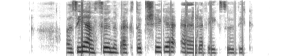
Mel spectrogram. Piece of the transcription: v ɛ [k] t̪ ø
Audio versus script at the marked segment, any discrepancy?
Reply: no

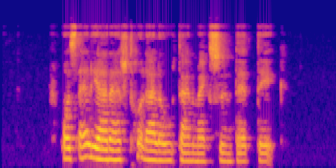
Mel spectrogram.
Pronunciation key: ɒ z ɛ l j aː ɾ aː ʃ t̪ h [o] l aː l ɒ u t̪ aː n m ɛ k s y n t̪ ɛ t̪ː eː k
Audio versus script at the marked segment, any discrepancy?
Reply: yes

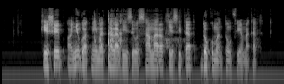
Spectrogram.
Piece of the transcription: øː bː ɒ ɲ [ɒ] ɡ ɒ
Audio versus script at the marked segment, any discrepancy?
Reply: yes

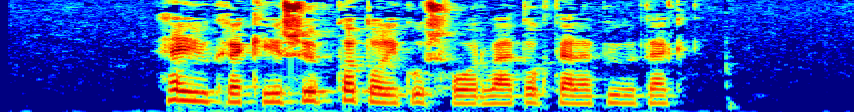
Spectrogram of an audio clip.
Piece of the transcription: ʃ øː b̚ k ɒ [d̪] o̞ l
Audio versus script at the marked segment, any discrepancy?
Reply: yes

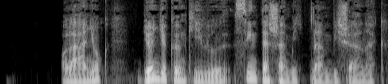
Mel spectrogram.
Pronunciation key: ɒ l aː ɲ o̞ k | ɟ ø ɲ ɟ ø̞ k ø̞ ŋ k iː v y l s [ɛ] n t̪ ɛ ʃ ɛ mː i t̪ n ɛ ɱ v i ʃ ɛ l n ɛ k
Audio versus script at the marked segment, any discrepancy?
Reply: yes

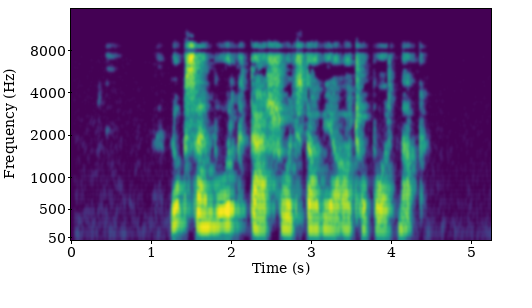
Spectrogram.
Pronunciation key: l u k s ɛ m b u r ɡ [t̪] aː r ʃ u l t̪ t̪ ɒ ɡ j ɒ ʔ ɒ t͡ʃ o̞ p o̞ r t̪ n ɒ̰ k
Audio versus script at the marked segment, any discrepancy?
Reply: no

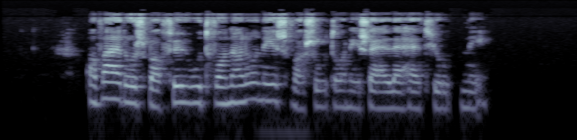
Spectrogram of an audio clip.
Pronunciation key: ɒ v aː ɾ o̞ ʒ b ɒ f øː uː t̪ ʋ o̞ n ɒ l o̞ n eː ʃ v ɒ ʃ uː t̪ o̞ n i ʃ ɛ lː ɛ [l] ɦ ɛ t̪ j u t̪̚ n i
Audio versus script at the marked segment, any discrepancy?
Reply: yes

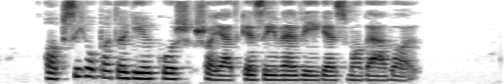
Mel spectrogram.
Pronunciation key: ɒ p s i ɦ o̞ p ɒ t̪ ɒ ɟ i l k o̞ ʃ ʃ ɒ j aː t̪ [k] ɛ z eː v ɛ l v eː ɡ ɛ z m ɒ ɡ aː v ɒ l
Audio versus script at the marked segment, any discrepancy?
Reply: no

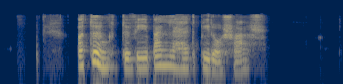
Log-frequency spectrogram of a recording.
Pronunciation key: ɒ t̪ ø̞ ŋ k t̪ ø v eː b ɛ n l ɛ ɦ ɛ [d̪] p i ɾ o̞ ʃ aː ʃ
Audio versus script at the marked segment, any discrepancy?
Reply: yes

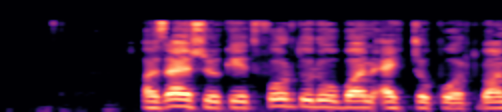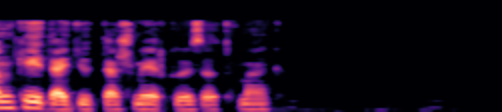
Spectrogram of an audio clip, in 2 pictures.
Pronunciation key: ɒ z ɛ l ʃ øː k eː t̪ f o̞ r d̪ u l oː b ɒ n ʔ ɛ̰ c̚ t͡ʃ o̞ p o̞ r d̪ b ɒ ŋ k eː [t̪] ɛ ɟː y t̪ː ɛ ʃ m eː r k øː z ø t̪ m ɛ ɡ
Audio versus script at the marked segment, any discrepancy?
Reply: no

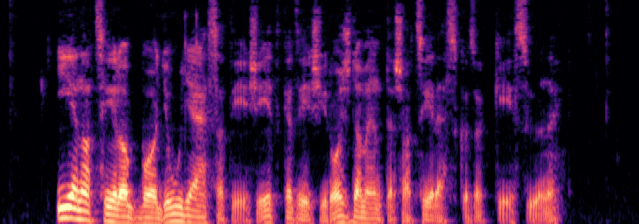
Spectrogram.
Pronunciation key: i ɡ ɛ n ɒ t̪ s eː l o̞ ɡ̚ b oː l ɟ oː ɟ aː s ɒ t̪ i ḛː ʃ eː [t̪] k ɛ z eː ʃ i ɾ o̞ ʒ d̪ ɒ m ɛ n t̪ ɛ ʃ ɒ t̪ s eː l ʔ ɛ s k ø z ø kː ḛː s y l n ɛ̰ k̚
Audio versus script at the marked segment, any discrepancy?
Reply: no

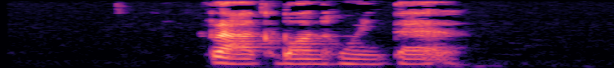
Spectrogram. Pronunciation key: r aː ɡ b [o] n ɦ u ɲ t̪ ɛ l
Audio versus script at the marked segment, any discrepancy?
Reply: yes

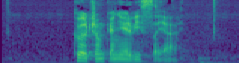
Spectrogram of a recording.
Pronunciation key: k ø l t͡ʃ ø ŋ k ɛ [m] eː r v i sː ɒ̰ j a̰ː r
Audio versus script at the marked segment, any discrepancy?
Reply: yes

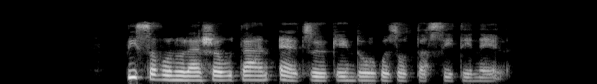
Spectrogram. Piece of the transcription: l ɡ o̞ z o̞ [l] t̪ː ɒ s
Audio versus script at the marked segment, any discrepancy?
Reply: yes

